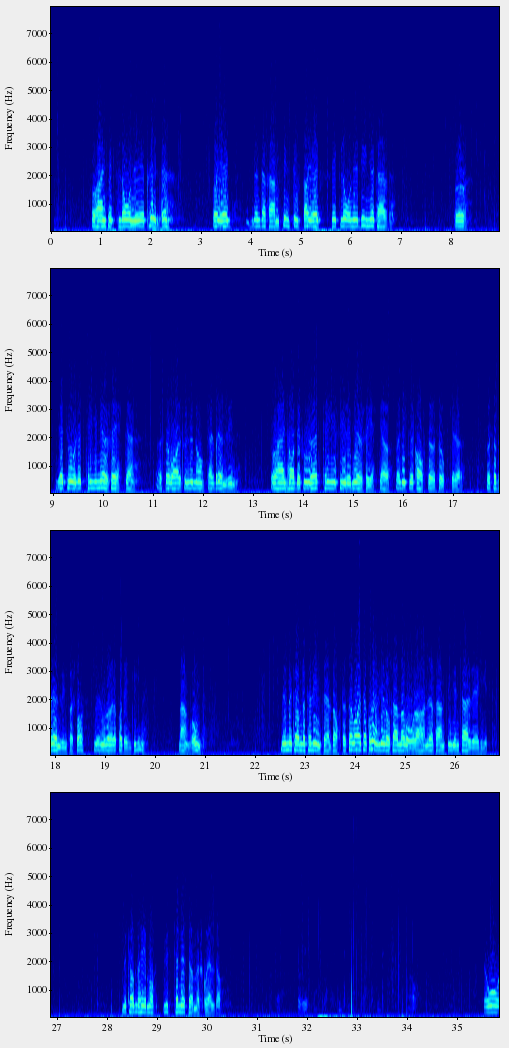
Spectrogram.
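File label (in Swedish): Linsäll Hälsingland, dialekter; svenska sagor; Folkminnen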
